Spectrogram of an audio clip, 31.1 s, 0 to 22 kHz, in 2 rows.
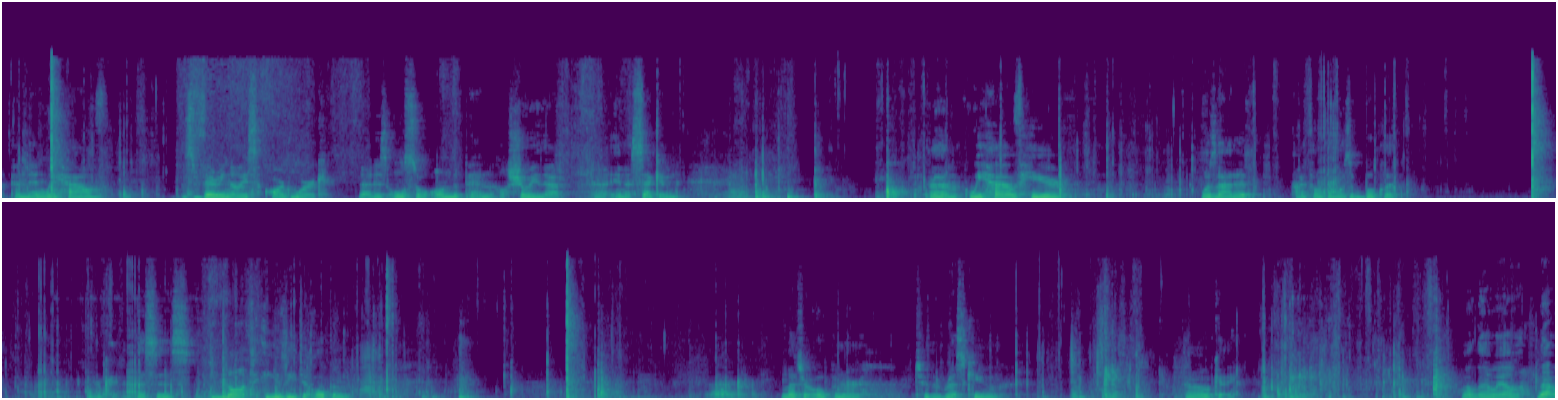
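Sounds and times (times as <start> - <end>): card rustling: 9.0 - 14.8, 24.9 - 30.2.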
